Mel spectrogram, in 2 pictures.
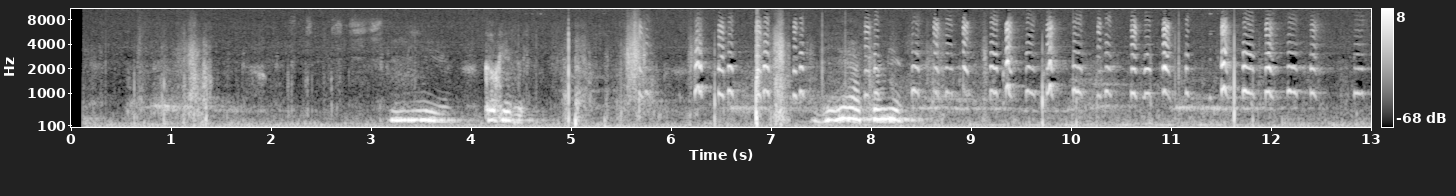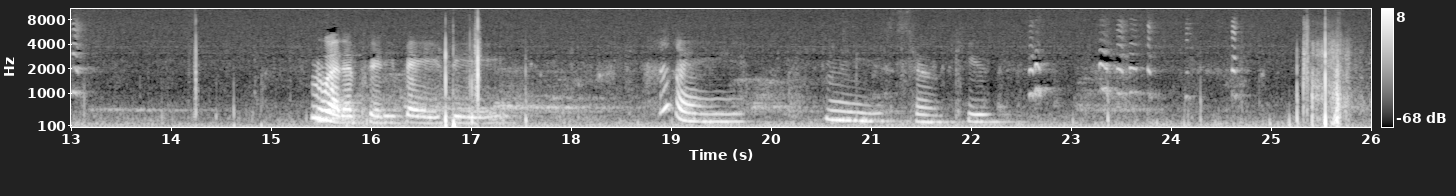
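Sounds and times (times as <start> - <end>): squeaky toy squeaks: 5.6 - 13.2, 22.6 - 24.8.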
